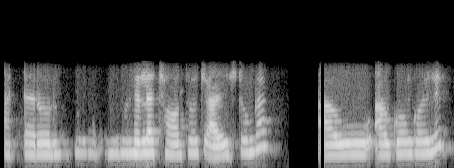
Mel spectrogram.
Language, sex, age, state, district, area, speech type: Odia, female, 18-30, Odisha, Kendujhar, urban, conversation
